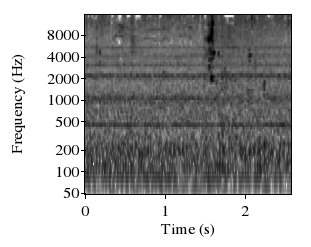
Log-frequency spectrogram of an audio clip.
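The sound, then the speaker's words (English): Quiet sipping of Santa Margarita white wine, a quick small sip, with soft wet mouth and swallowing noises over a low steady background hiss. No one speaks. “Let's take a small drink for government news being wrapped up.”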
